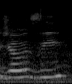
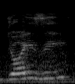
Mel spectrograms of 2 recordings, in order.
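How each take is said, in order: First: Said in the usual way. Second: Joyzy with an oy sound, ZH at the start; Joyzy pronunciation. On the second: Shown as a demonstration. Misreading a viewer's name as Joyzy, with an oy sound. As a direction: say Joyzy, not Josie. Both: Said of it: "Why am I calling you Joyzy like that?".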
